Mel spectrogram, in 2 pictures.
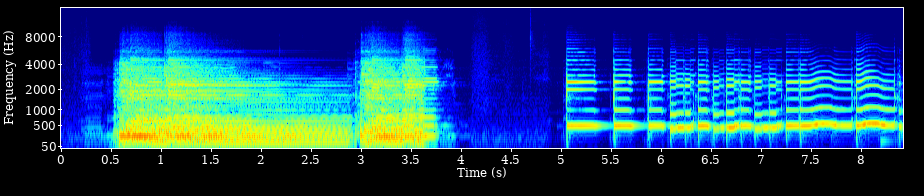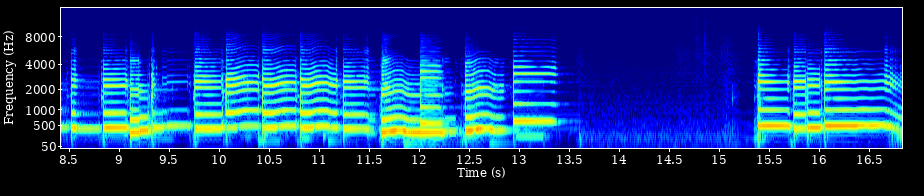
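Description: Distorted electric guitar through a Benson germanium boost pedal into a Strymon Iridium amp simulator with gain raised: a thick fuzzy chord rings twice, then a run of bright single notes and bends with gaps, loud and saturated.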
